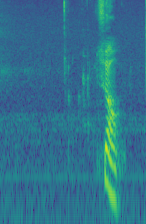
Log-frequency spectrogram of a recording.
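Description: A person's short voiced sound, falling steeply in pitch, about one and a half seconds in; it is the loudest thing here. Before it come a few faint clicks of a metal spoon in a cereal bowl.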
